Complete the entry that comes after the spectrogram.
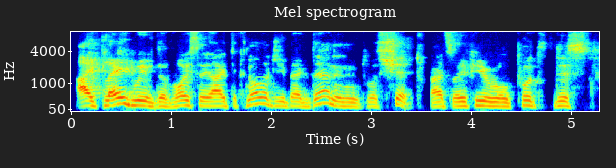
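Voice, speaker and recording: A man's voice: medium pitch, normal speed. A man in his thirties with an Israeli accent, a company founder answering interview questions in a loose, rambling way with many fillers and restarts.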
